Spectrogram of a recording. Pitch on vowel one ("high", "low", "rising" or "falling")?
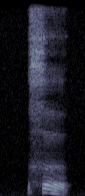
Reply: falling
